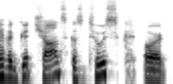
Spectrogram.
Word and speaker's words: Tusk: Poland next, I think we have a good chance because Tusk, I never know how to pronounce him. Do you know? Say Tusk, yeah.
